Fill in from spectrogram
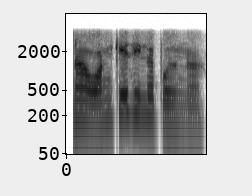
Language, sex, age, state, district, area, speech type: Tamil, male, 18-30, Tamil Nadu, Erode, rural, conversation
